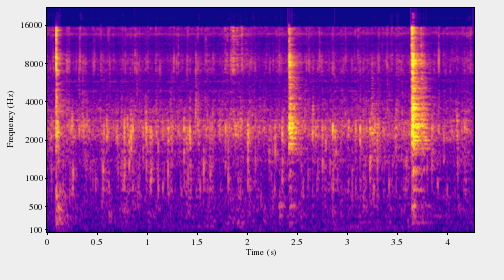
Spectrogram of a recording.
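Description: Chana dal boiling in a pot for halwa over a raised flame, a soft bubbling and faint simmering hiss with a few sharp clinks of a spoon or lid against the pot.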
